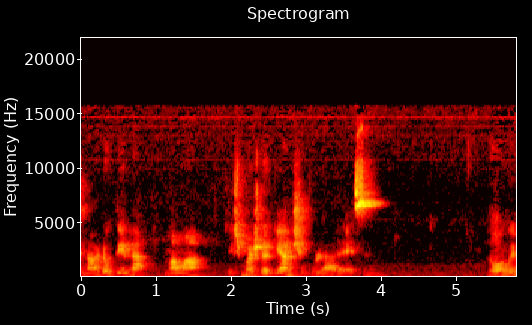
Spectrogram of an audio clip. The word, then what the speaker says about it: möchte: Các bạn chú ý cách đọc của động từ này nhé, bởi vì các bạn có nhìn thấy chữ CH không? Nhiều bạn đọc là möchten hoặc là möchten thì đều là chưa đúng. Các bạn nhớ là chữ CH ở đây đứng sau âm ôm laut thì mình sẽ đọc là âm như là chữ ish.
